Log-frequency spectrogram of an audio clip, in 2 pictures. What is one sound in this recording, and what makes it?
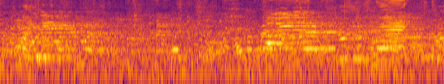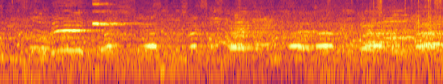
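Spectators shout encouragement in a large echoing hall.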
